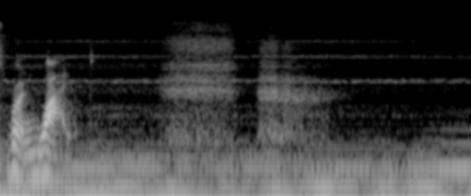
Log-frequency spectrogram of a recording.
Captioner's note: Jeremy breathes heavily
